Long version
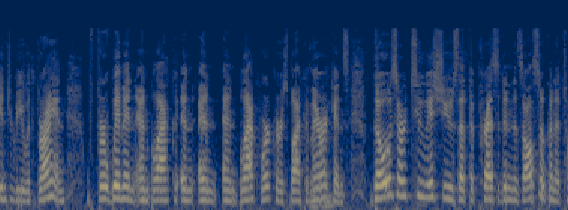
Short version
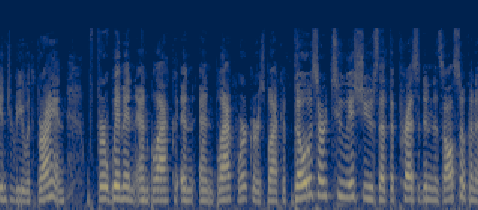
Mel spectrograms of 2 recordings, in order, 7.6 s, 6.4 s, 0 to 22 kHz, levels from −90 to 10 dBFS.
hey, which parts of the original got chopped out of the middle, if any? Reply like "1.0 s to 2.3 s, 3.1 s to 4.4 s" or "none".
2.6 s to 2.9 s, 4.1 s to 4.9 s

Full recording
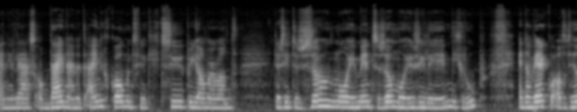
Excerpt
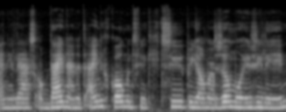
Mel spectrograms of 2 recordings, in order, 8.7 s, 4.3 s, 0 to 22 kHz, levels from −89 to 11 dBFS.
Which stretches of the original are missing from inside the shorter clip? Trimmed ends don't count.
3.2 s to 5.6 s

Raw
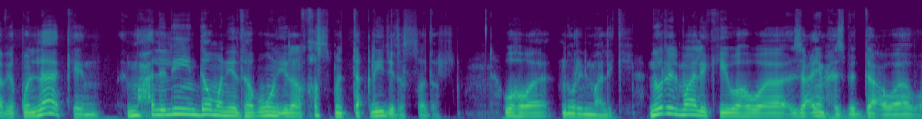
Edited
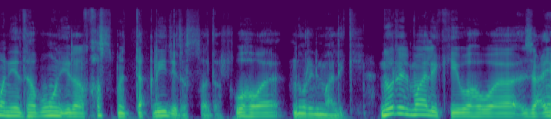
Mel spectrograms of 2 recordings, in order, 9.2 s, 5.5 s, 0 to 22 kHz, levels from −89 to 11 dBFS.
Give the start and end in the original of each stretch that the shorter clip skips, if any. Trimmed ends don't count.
4.5 s to 5.0 s

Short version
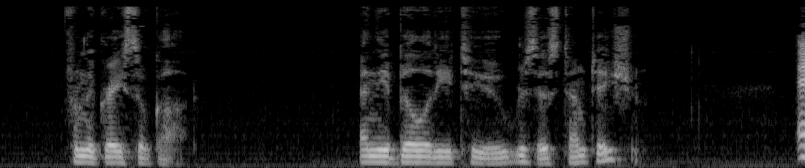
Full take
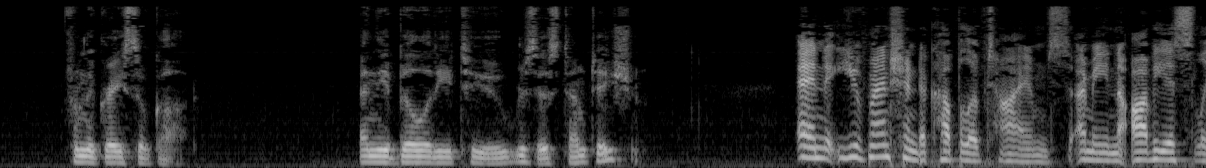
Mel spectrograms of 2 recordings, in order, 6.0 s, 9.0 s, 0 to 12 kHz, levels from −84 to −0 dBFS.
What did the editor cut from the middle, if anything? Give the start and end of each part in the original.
none

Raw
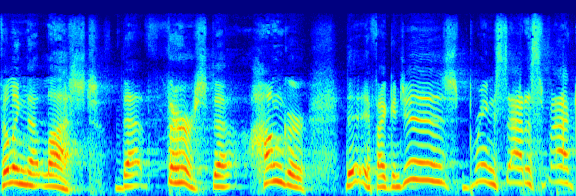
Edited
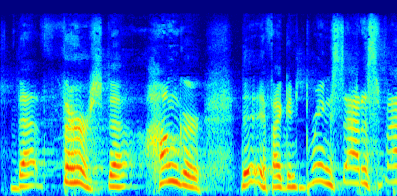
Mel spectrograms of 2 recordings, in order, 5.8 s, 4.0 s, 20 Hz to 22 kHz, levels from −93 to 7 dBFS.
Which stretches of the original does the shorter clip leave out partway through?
4.0 s to 4.6 s

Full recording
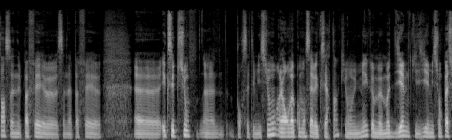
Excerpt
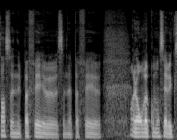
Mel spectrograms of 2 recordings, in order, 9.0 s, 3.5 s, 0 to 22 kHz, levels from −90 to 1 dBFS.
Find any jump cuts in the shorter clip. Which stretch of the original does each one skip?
2.6 s to 5.5 s

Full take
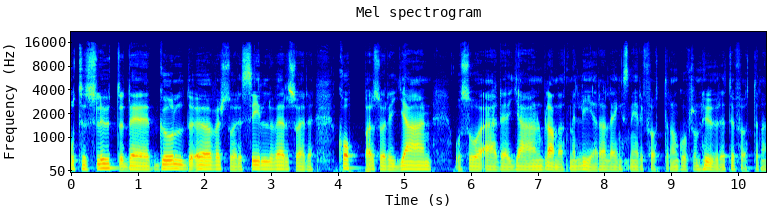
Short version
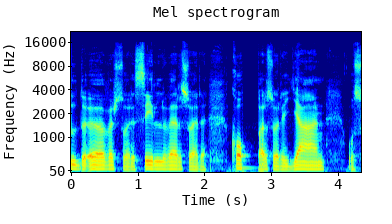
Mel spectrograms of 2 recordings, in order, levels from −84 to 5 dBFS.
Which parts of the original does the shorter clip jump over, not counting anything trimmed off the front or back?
none

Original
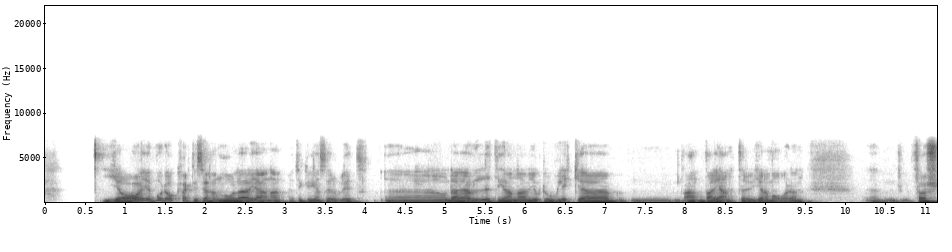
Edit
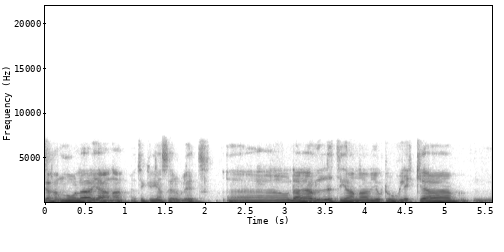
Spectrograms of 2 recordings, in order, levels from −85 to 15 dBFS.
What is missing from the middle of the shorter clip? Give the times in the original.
none

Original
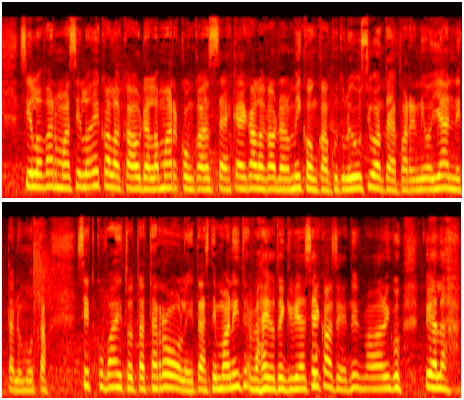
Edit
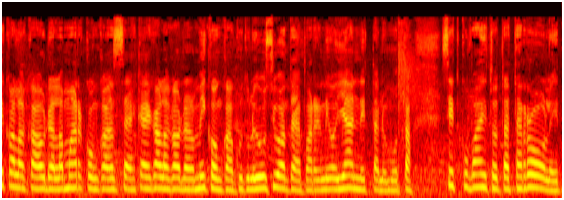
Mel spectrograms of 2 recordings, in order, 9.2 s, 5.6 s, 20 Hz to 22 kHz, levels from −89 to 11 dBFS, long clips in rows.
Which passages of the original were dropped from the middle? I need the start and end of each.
none

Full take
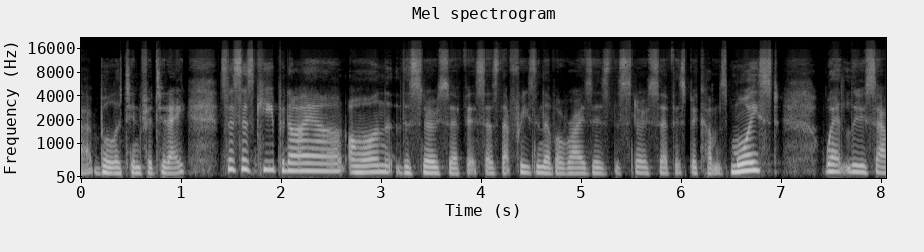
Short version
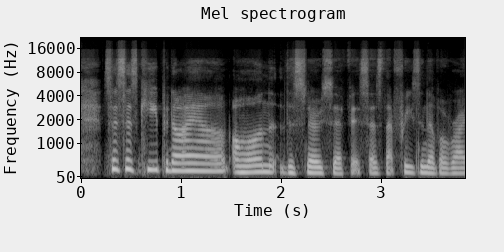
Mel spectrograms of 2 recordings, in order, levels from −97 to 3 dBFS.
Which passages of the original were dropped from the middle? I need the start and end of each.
none

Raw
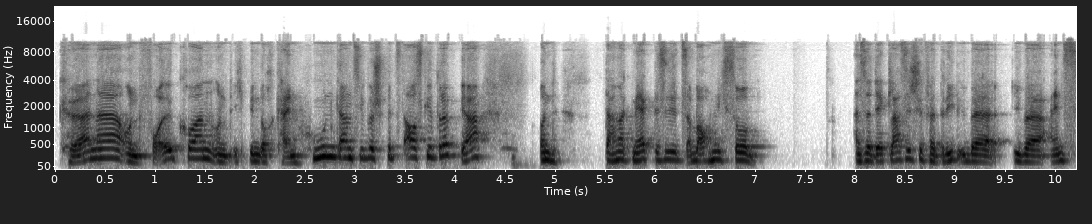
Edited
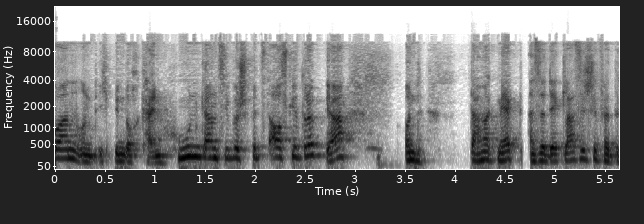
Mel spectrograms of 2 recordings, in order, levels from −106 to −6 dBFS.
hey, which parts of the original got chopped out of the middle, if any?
6.0 s to 7.9 s

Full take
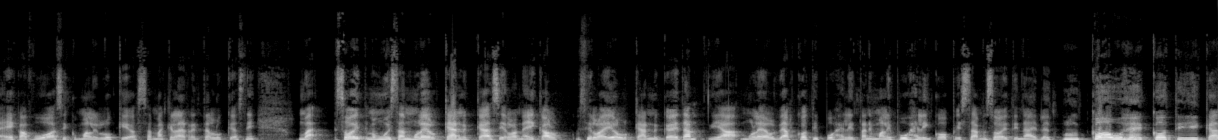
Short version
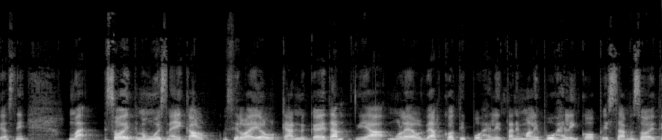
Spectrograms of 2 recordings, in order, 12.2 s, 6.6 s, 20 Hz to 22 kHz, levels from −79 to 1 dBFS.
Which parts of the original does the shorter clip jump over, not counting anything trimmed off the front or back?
4.0 s to 5.2 s

